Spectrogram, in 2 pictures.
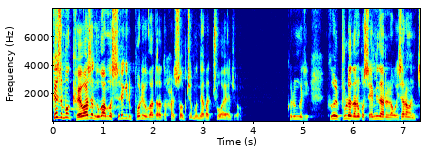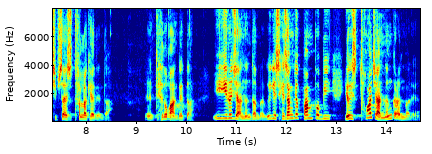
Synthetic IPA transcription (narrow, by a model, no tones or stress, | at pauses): kɯɾes̬ʰʌmʌkjoewas̬ʰʌnuɡamʌs͈ɯɾeɡiɾɯɭpʌɾiɡokadʌɾadoha̰ɭs͈uʌp̚t͡ɕ͈omʌne̞ɡat͡ɕuʌ̰ja̰d͡ʑo̰ | kɯɾʌnɡʌd͡ʑi | kɯɡʌɭpuɭːʌdanokʰos͈e̞minaɾɯɭɦaɡoisʰaɾamɯnt͡ɕip̚s͈aes̬ʰʌtʰaɭːakʰe̞jadwe̞nda̰ | ḛntʰe̞doɡaːndwe̞t̚t͈a̰ | iːɾɯd͡ʑia̰nːɯnda̰nma̰ɾkiɡesʰe̞s̬ʰaŋd͡ʑʌk̚pambʌbijʌɡisʰʌ̥tʰoŋɦad͡ʑianːɯnɡʌɾa̰nma̰ɾe̞̰jo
